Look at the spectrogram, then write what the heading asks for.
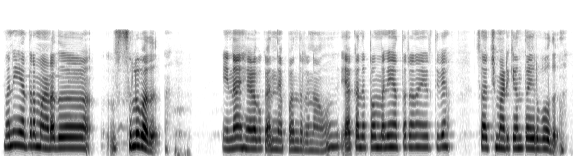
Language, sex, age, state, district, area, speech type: Kannada, female, 30-45, Karnataka, Koppal, rural, spontaneous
